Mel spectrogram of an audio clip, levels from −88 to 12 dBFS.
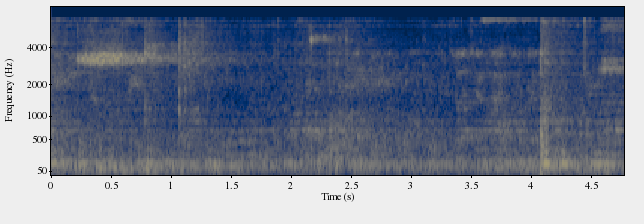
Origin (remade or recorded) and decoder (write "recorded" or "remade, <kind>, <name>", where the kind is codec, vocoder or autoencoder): remade, vocoder, HiFi-GAN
